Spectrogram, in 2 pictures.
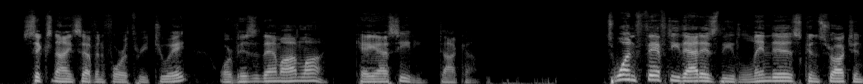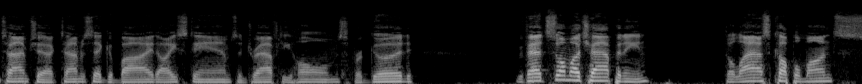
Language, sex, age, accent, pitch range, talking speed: English, male, 50-69, American, 110-150 Hz, 145 wpm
